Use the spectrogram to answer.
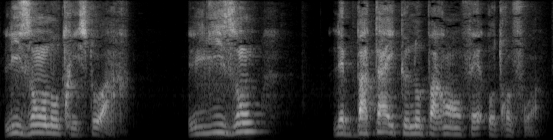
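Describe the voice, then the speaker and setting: A man from Congo gives an impassioned monologue, leaning on each phrase. His delivery is slow and repetitive. His voice sits slightly high for a man. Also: vocal fry. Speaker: video commentator.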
